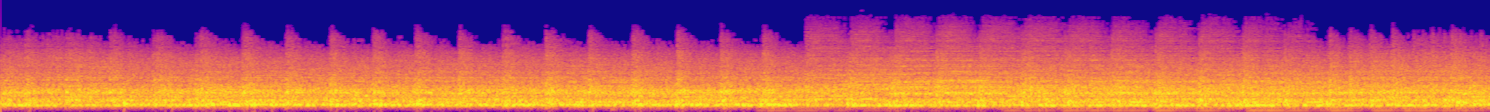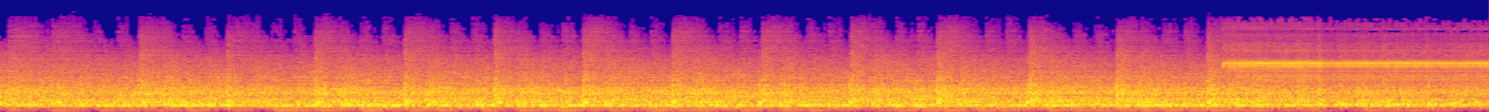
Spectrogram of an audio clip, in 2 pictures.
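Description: Loud music driven by drums and percussion, with a steady beat. Near the end a high steady tone is held for a couple of seconds.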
